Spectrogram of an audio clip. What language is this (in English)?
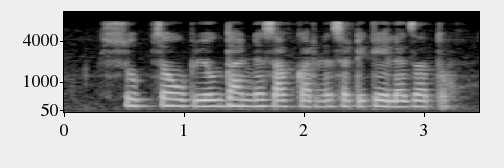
Marathi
